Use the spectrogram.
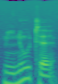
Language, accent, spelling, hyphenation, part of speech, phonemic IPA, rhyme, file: German, Germany, Minute, Mi‧nu‧te, noun, /miˈnuːtə/, -uːtə, De-Minute.ogg
- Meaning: minute (unit of time; unit of angle)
